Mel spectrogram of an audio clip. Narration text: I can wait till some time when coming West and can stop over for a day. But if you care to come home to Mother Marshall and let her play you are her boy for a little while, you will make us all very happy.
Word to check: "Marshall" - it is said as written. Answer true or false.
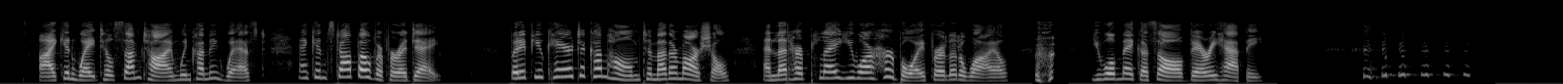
true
